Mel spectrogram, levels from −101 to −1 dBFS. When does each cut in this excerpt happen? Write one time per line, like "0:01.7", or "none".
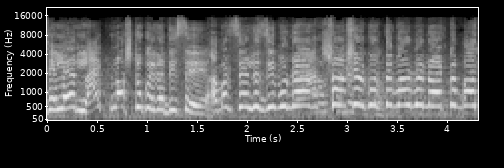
none

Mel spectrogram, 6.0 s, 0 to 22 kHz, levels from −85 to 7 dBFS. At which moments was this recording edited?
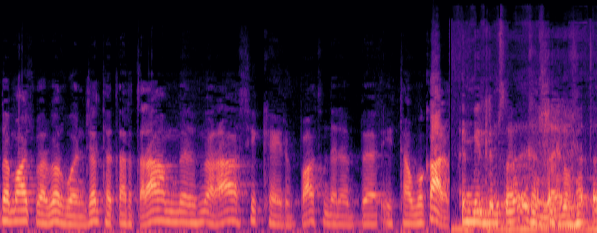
0:04.5

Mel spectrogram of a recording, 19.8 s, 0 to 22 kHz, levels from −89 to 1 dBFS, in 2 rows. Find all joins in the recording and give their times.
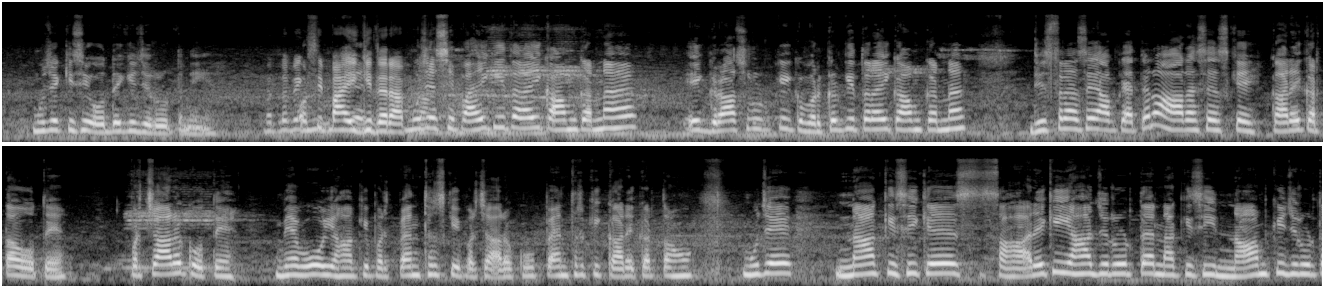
none

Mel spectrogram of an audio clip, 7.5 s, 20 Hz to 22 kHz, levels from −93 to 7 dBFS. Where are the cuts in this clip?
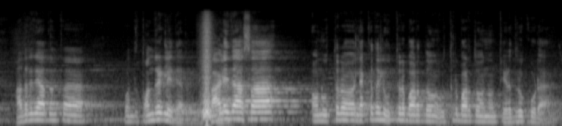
0:02.7

